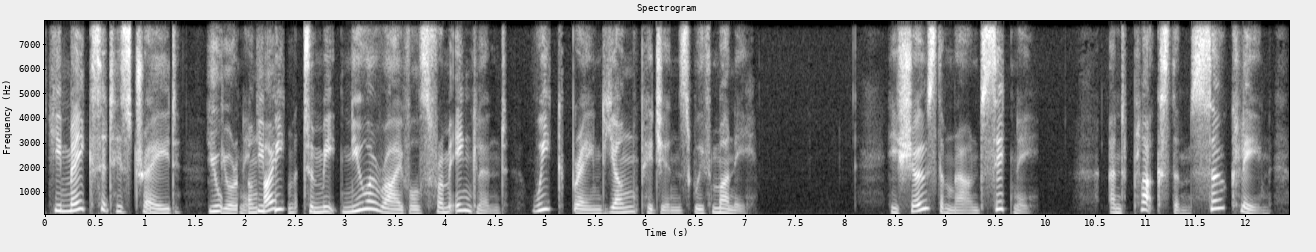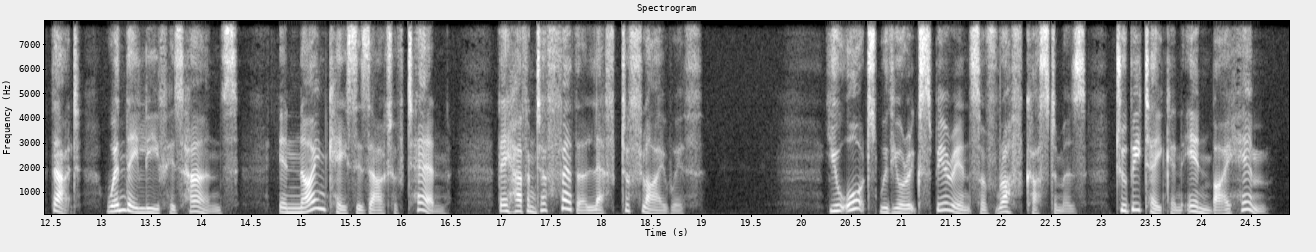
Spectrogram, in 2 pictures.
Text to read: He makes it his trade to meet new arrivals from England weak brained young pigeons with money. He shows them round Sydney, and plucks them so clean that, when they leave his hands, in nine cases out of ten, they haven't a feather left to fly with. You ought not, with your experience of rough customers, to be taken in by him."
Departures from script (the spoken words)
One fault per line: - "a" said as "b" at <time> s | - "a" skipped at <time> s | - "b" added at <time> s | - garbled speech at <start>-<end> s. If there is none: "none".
- garbled speech at 1.6-2.5 s
- "not" skipped at 20.8 s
